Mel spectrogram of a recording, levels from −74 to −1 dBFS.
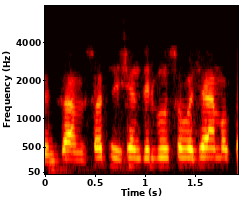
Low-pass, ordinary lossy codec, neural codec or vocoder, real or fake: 7.2 kHz; AAC, 32 kbps; none; real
